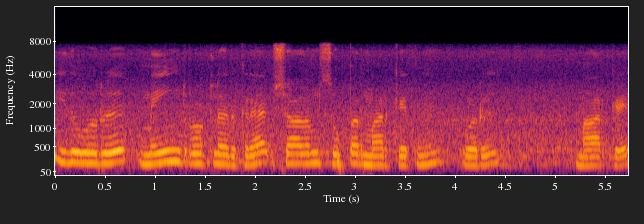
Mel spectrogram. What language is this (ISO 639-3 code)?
tam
